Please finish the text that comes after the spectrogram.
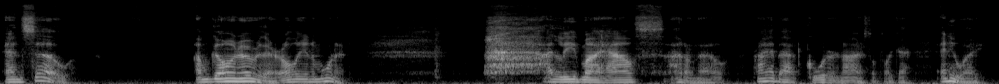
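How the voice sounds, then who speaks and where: A deep-voiced Maryland man in his fifties, a real estate agent and attorney, tells a casual personal story straight to camera. He's loose and conversational, very animated at a moderate pace with frequent pauses and a fairly bright tone, cursing mildly and acting out bits of remembered dialogue.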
